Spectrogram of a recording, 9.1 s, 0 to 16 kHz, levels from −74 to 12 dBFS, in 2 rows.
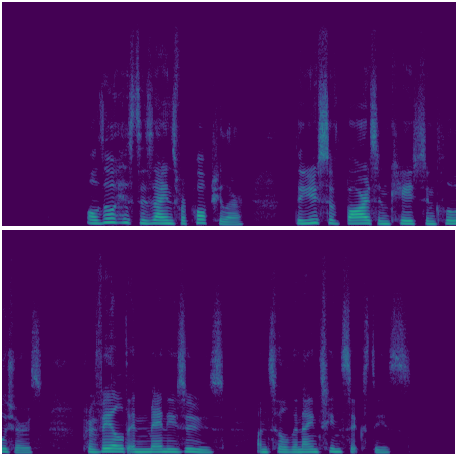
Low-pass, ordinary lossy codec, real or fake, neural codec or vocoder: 14.4 kHz; none; real; none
